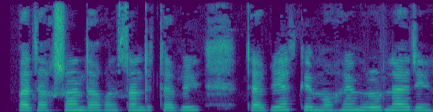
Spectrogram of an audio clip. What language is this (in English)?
Pashto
